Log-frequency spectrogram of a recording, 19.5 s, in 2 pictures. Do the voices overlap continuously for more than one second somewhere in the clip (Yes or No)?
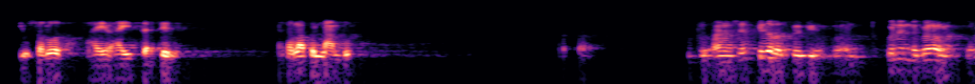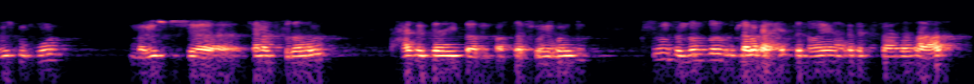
No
